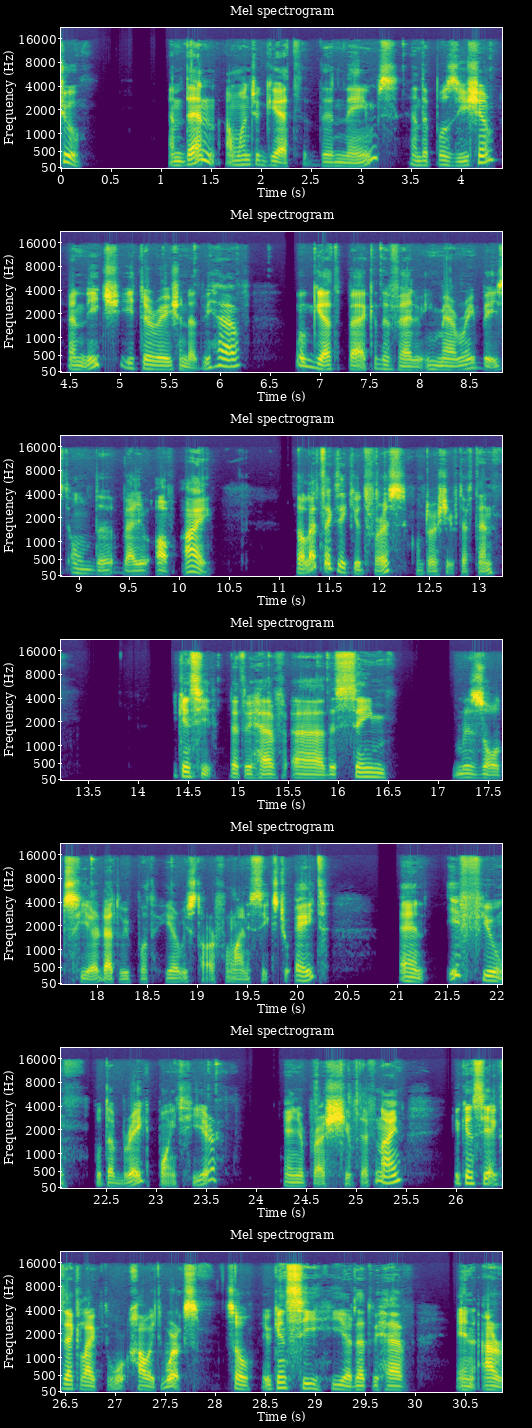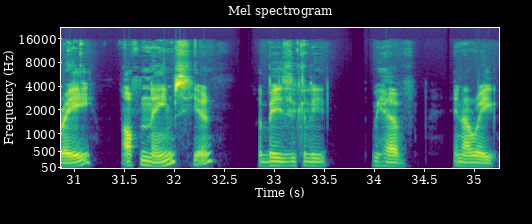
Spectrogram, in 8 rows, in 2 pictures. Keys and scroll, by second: 11.8 ctrl+shift+F10, 23.5 ctrl+F8, 24.7 shift+F9.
